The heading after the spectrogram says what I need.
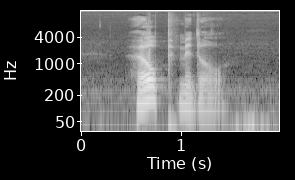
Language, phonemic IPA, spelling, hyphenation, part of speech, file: Dutch, /ˈɦʏlpˌmɪdəl/, hulpmiddel, hulp‧mid‧del, noun, Nl-hulpmiddel.ogg
- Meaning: aid, instrument, tool (material source of help)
